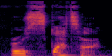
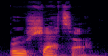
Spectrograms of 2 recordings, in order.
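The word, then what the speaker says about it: bruschetta: into battle and number nine is brusketa brusketa it is not brushetta okay and this is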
